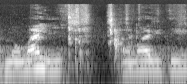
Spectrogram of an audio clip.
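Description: A woman talking in short phrases, with a brief hiss and a sharp click in a pause about a second in.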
